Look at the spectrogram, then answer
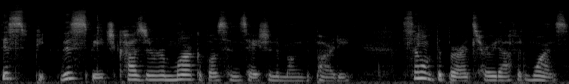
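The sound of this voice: Ordinary pitch variation runs through the delivery. It is an unforced reading voice.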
